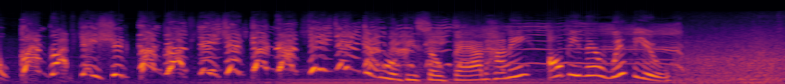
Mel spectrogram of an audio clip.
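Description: Cartoon children's voices speak and sing in a lively way, close up.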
